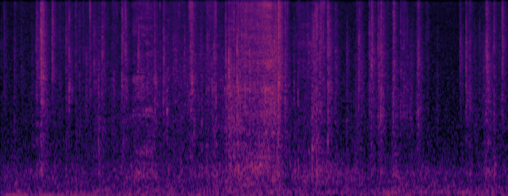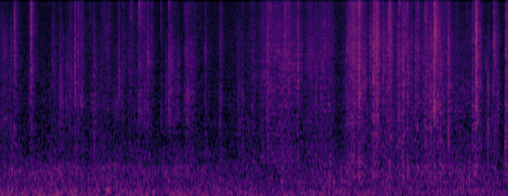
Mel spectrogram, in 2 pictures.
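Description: Faint rustling and scattered light clicks, with one louder rustle about two to three seconds in.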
